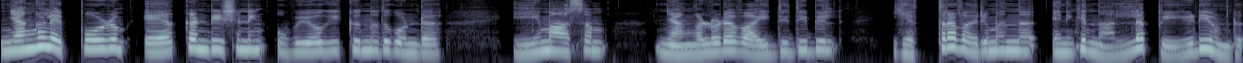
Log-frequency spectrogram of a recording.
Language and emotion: Malayalam, fearful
